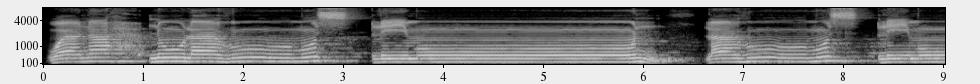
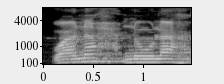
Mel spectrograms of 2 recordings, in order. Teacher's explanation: Jadi dipanjangkan dua harokat ketika disambung dengan muslimun. Kalau tidak sambung maka tidak panjang.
